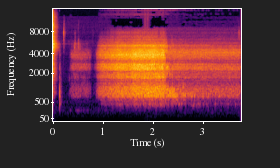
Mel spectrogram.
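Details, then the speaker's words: CB radio receiver with the squelch wide open: loud, steady static hiss across the band with no signal underneath; turning the squelch up removes the hiss when a station is close. "and that hissing noise can get very irritating after a while. So if the station is very close to you, what you do is you turn up the squelch and the hissing noise is gone."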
